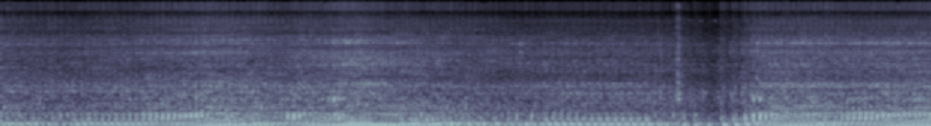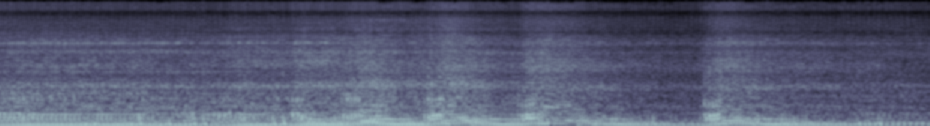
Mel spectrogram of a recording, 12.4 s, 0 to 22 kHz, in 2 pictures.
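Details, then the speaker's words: Like-new, all-original, low-hours 2004 Honda TRX400EX, started possibly on choke: a deep thumping single settles into a steady idle, then crisp throttle blips rise and fall cleanly. Normal idle and revving. "So let's fire it up where y'all can hear them horses run. I may have to choke it, I ain't sure."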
